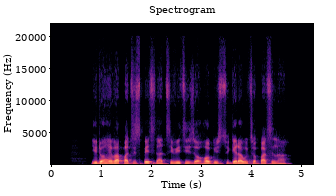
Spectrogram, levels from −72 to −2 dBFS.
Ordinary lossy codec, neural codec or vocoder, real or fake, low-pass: none; autoencoder, 48 kHz, 32 numbers a frame, DAC-VAE, trained on Japanese speech; fake; none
